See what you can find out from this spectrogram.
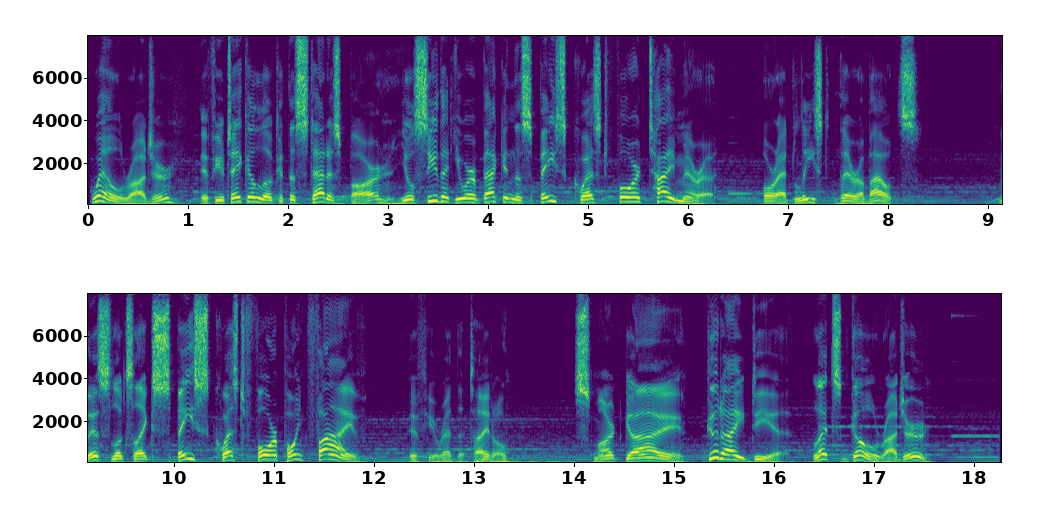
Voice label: narrator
